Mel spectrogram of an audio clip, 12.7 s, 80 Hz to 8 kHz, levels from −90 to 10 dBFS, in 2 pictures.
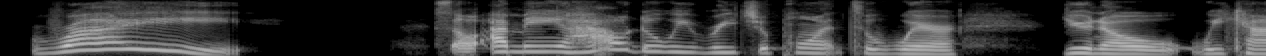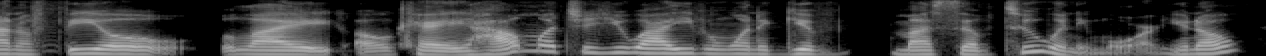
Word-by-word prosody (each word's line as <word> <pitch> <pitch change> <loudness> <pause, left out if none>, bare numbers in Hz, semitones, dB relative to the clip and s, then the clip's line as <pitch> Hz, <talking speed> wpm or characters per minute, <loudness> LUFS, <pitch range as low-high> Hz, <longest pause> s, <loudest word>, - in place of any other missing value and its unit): Right. 295 - +2 0.9
So, 130 0 +1
I 255 - +9
mean, 255 0 0
how 245 +9 +3
do 265 - -3
we 245 -2 -4
reach 225 0 -4
a 195 - -1
point 205 -1 -4
to 185 - -4
where, 170 -2 +1 0.5
you 200 +1 +2
know, 170 -3 +3
we 180 +1 -4
kind 175 -1 +1
of 160 -1 -7
feel 175 - 0 0.2
like, 155 -2 +2
"Okay, 145 0 0
how 145 +3 +3
much 270 -3 -4
of 220 - -5
you 220 0 -2
I 195 -1 +5
even 185 -2 -4
want 175 -1 -3
to 165 - -4
give 165 +2 -2 0.3
myself 155 -2 -2
to 245 -2 -2
anymore?" 235 +5 -8
You 165 - -7
know? 190 - +1
185 Hz, 160 wpm, -26 LUFS, 160-235 Hz, 0.9 s, I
